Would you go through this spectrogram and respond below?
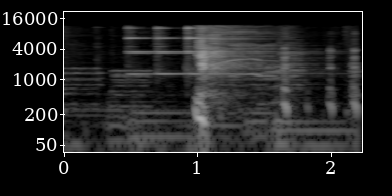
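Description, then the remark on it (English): A hand bell is rung once as a signal during a confession game, fairly loud, its bright metallic tone lingering and slowly fading, with a few softer knocks afterward. “raise your hand, give me a signal, and if I've done it, I'll ring a bell.”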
